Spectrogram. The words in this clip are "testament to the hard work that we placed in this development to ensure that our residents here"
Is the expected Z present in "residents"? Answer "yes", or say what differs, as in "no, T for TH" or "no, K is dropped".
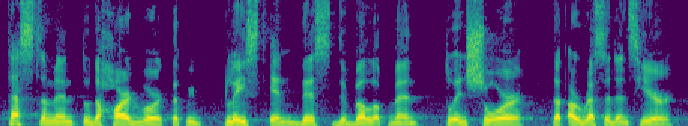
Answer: no, S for Z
